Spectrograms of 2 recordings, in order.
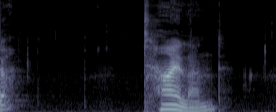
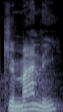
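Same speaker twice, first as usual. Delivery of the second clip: Germany as juh-MAN-ee; MAN stressed in Germany; wrong middle stress; 4 dB louder, faster than usual. Shown as a demonstration. Teacher showing learners a mistake, Germany said juh-MAN-ee. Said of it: "It's not".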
